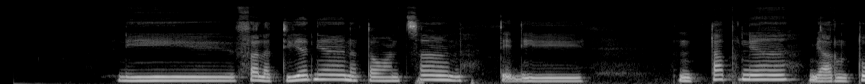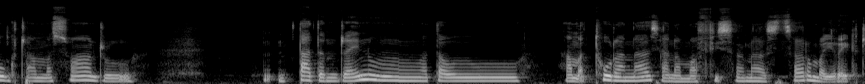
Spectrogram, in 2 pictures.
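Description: Speech jumps 6.4% fast and about a semitone sharp from 4.75 to 5.32 s and 11.49 to 12.64 s, then 6.4% slow and flat from 15.39 s onward. A drift correction step, likely a clock-matching resampler, abruptly changes rate. Spectrogram harmonics shift as a block.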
